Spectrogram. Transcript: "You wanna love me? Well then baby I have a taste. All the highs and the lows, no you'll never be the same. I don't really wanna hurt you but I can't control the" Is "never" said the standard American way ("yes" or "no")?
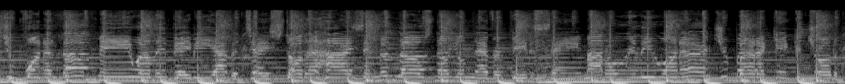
yes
